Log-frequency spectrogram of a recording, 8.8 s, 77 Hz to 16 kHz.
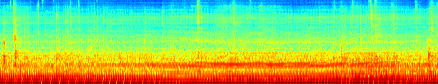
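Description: KTM 1290 Super Adventure R's V-twin engine running steadily under way, with a few short sharp clicks over it.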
